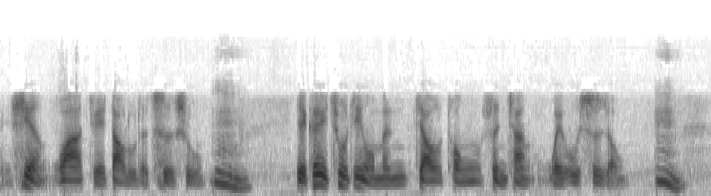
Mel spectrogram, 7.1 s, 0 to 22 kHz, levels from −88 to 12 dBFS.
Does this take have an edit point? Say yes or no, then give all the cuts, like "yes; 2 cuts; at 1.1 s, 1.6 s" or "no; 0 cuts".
no; 0 cuts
